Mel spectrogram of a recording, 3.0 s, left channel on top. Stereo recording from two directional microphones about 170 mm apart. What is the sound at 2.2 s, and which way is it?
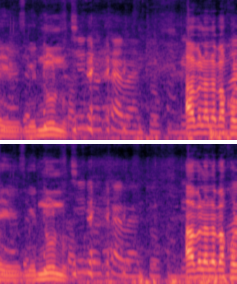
Speech, 55° right (ahead or behind).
